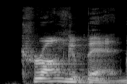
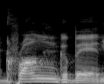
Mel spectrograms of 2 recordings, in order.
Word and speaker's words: Khruangbin: Khruangbin. – Khruangbin. Khruangbin.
